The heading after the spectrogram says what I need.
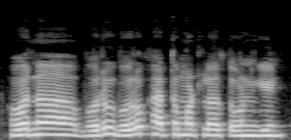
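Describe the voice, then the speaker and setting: A man's voice: fairly high pitch, fairly even intonation, unhurried, lightly acted. A man voicing a grumbling, lecturing old village husband in a cartoon comedy, with a Varhadi Marathi accent. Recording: dull lo-fi audio.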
